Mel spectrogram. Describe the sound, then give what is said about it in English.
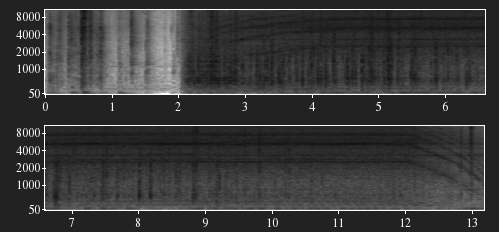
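A blender whirring frozen pineapple: after a few short knocks and a pause, the motor starts abruptly into a loud, steady, high whine with a rattling grind, running for about ten seconds before cutting off. “going to kind of scrape down the sides of the blender a bit. And then I'm going to add some more frozen pineapple into the mix. Gonna whir that thing up again.”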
